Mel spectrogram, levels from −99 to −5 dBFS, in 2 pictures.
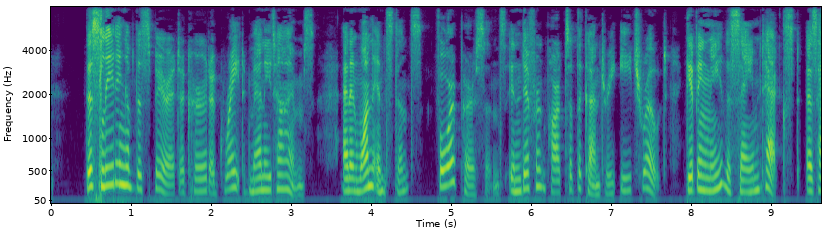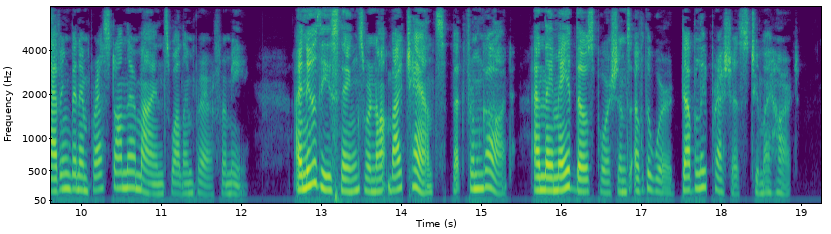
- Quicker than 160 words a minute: Yes, average, 200 wpm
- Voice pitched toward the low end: No, high, 200 Hz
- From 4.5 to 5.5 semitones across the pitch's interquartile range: No, average, 4.0 semitones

